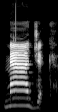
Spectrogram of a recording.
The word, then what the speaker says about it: magic: together ma jic magic if you tried to sound it out with using the normal gu sound you'd say magic magic that's not right and that's why it's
